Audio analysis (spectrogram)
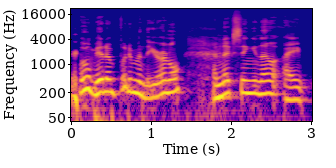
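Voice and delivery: ordinary talk, nothing marked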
